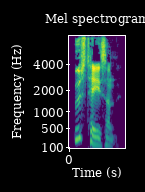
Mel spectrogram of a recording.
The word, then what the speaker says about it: Oosthuizen: Oosthuizen.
